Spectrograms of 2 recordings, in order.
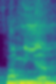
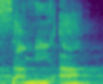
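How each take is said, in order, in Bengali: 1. 'y' ধ্বনি দুটি স্বরধ্বনিকে যুক্ত করে। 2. হামজা (glottal stop) দুটি স্বরধ্বনিকে আলাদা করে। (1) "আপনি তো করলেন ইয়া" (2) "আপনি তো বললেন হামজা"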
